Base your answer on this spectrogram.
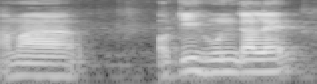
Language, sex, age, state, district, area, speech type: Assamese, male, 60+, Assam, Lakhimpur, urban, spontaneous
